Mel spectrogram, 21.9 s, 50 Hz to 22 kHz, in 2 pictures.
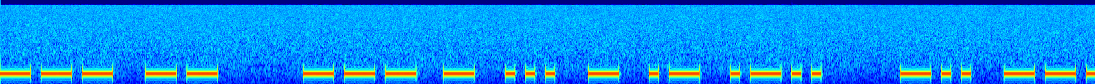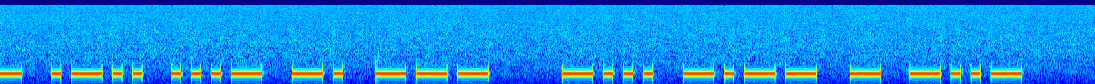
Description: Morse code (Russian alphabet), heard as a keyed tone, hand-sent with a paddle, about 12 wpm, 540 Hz. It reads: … ОТСТАЛ ДОЛЖНО БЫТЬ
